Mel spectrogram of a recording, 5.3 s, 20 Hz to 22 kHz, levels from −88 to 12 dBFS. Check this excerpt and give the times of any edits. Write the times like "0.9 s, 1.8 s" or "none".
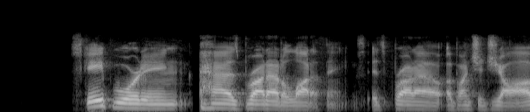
1.9 s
